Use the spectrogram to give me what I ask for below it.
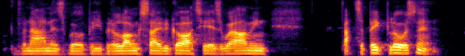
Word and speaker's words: Ugarte: Utage, as I pronounce it? Ugarte, sorry.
